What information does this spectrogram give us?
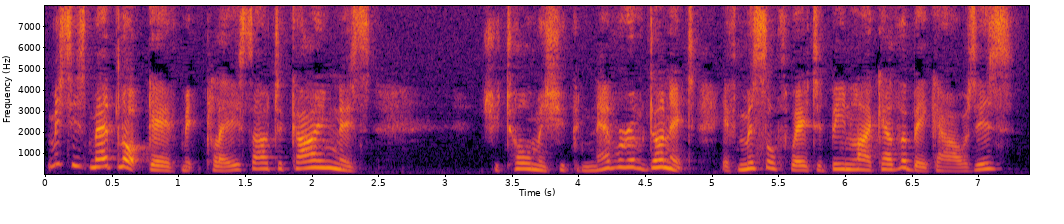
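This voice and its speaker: A woman's voice: fairly high pitch, sing-song, normal speed, darkish tone. A woman playing a cheerful, plain-spoken young housemaid with a Yorkshire accent in a dramatised audiobook. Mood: chatty, frank. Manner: chatty, blunt, homely dialect speech.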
